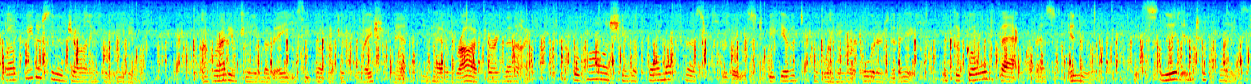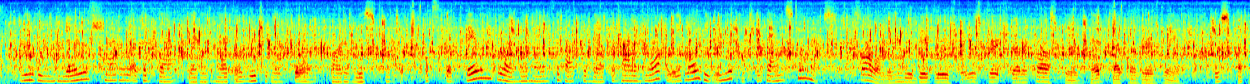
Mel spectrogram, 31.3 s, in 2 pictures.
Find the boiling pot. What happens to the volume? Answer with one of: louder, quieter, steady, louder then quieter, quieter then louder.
steady.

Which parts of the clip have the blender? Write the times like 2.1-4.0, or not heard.
not heard.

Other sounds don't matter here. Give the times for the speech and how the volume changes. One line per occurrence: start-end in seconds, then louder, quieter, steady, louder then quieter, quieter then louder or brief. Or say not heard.
0.1-31.2 steady.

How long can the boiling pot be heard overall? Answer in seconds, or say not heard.
31 s.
